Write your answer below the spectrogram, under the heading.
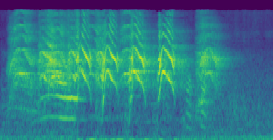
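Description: An Indian ringneck parrot mimics a cat's meow with about two seconds of harsh, nasal squawks that bend into falling, mewing slurs, then fade into quiet.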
